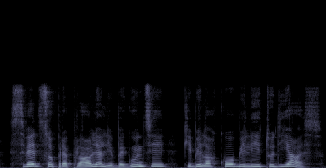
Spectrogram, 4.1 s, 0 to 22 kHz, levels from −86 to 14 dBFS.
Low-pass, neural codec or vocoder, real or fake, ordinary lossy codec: 10.8 kHz; none; real; none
